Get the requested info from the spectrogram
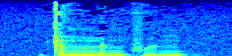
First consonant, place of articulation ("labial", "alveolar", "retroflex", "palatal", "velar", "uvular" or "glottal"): retroflex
